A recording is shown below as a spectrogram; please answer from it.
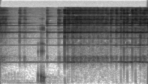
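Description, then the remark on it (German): A hand bell rings loudly, its bright metallic tone sustained while the clapper strikes repeatedly in quick succession, after a soft thump and a few hesitant faint dings. “Also eine Wissenschaft für sich, diese Glocke.”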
